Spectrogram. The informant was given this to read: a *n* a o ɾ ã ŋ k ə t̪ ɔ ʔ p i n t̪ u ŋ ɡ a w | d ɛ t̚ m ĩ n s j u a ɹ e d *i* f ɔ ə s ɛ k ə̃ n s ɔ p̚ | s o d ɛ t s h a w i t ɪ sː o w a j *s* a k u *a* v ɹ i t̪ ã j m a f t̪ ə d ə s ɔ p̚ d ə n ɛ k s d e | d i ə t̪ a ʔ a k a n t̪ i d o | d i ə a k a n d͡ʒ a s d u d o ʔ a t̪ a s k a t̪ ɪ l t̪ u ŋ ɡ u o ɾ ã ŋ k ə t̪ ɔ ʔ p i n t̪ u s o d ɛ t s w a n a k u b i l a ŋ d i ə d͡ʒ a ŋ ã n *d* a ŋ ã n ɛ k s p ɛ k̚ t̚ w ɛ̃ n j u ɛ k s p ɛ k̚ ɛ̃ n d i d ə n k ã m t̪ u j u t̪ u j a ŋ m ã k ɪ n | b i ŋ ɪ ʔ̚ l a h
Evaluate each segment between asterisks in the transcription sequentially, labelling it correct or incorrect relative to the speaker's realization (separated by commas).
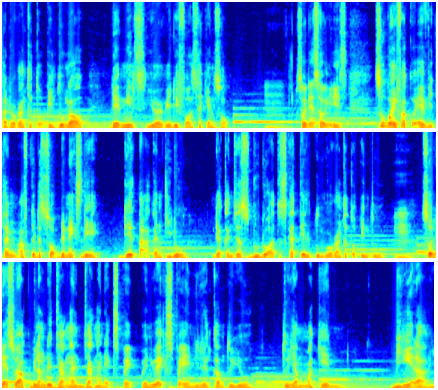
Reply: incorrect, correct, incorrect, incorrect, incorrect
